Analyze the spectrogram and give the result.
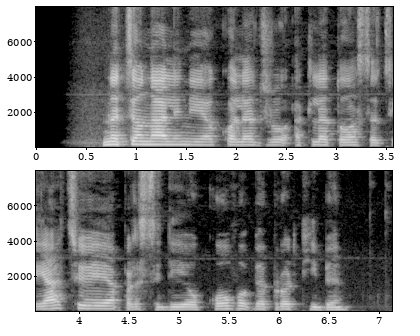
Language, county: Lithuanian, Panevėžys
